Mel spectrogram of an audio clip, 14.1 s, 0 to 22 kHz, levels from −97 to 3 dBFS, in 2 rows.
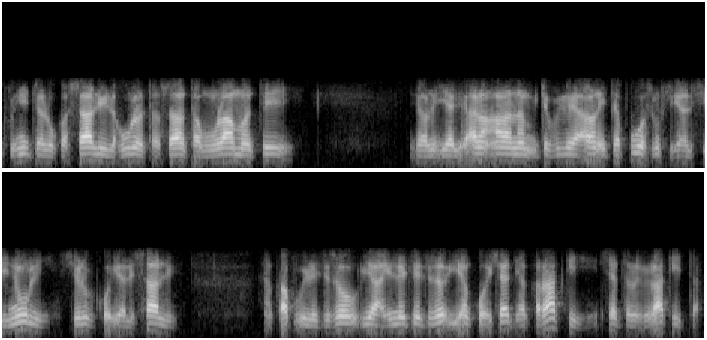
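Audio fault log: throughout, G.729 codec: speech rebuilt from sparse pulses sounds plainly rough and synthetic; the spectrogram is empty below 300 Hz and above 3.4 kHz, fitting 8 kbit/s.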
